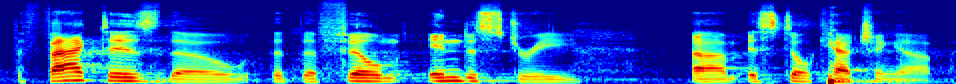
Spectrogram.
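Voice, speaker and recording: A man's voice: medium pitch, a bit bright. Thoughtful man in a reverberant hall. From England. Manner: thoughtful, measured, with frequent restarts. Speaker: film festival director. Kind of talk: fireside chat conversation.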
